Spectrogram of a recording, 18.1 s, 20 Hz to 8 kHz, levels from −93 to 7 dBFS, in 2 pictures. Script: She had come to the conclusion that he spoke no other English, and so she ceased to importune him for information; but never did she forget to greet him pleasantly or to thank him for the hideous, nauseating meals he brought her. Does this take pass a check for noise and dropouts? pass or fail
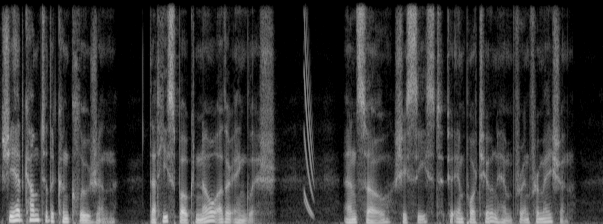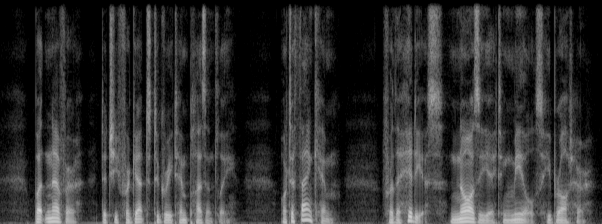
fail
